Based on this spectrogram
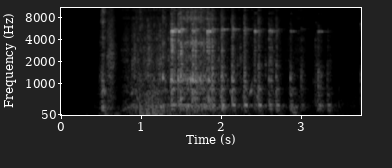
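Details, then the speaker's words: Old BSA 50cc engine, unused for years, spun over by hand while still lacking spark: irregular scraping rattle in quick bursts, owner suspects the recoil or flywheel. "oh well that rattling's in that recoil or something in that flywheel would have disrupted"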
